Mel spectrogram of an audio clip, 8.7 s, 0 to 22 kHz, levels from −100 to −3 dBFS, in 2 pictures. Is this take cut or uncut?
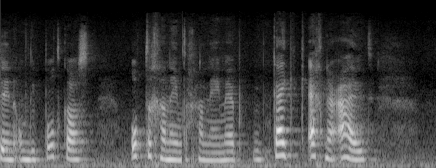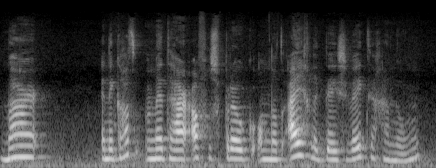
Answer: cut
